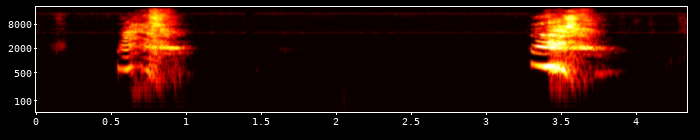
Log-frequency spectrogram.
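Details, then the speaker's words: Woman sneezing after a COVID-19 self nasal swab test, blaming allergies: two sharp explosive sneezes a few seconds apart in a quiet room. "I feel like I have to sneeze. Alright, and then you put it in this test tube holder. My allergies did not like that."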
